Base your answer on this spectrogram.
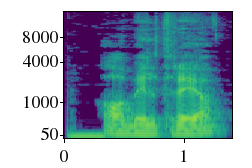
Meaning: definite plural of abildtre
- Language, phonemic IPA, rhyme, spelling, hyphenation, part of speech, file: Norwegian Bokmål, /ˈɑːbɪltreːa/, -eːa, abildtrea, ab‧ild‧tre‧a, noun, Nb-abildtrea.ogg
